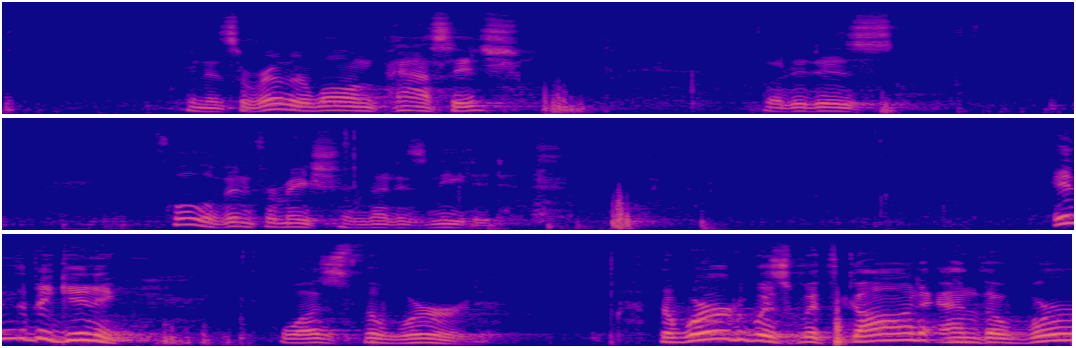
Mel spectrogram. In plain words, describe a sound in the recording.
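An elderly man speaks slowly and calmly through a microphone.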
